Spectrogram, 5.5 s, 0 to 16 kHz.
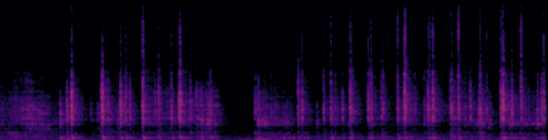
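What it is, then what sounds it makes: Bamboo bowl tapped with nails. Long nails tap and scratch a large, hollow, upside-down bamboo wooden bowl, giving a quick run of dry, bright clicks over a soft, high scratching hiss. Each tap dies away almost at once, with a tonal peak near 3.5 kHz and almost nothing in the low end. The sound pauses briefly near the middle, then the tapping picks up again.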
